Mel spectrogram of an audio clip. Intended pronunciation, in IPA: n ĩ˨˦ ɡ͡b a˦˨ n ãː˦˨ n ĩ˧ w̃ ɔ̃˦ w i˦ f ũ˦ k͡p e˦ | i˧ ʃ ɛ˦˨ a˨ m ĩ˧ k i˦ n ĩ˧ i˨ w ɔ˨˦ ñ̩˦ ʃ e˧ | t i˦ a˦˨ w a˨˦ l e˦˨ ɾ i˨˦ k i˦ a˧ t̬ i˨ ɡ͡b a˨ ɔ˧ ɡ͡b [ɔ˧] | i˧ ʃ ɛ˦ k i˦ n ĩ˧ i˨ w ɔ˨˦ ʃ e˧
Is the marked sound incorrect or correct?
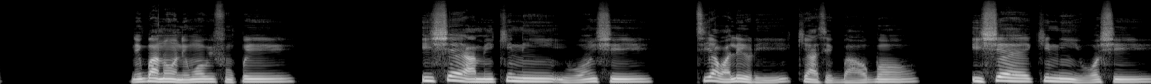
correct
